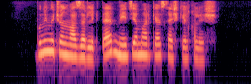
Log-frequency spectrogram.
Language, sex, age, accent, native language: Uzbek, female, 18-24, Namangan, Uzbek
